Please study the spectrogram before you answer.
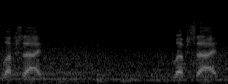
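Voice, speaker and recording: A man's voice: medium pitch, flat delivery, slow pace. A man working as a race spotter, giving terse, clipped directional calls over team radio on a noisy feed. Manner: clipped, repeated directional callouts.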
